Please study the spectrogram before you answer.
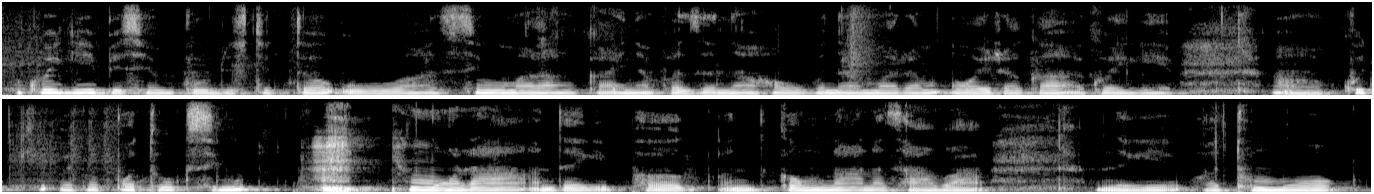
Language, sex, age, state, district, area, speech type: Manipuri, female, 30-45, Manipur, Bishnupur, rural, spontaneous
